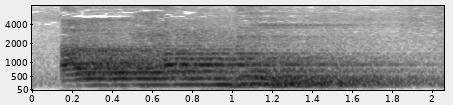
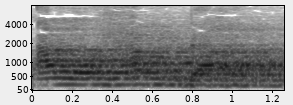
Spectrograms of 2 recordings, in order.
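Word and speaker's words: الحمد: Alhamdu itu yang paling populer, dalnya dhamma. Nanti bisa pembacanya dalnya fathah. Alhamda, saya akan jelaskan satu-satu. Nanti bisa juga dibaca alhamdi, dalnya kasroh.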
